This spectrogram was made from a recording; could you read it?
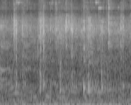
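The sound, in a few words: horses' hooves clip-clopping as troopers leave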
